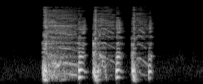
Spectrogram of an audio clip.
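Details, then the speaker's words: A single cough, likened to an old man's cough. "one that's a pretty good cough you know I can picture an old man you know you know you know I think it's a pretty good one"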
